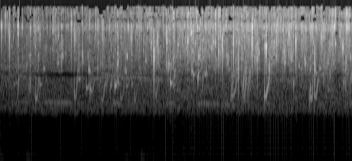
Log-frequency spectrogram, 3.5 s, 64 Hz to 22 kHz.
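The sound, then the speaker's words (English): Water is pushed through a plastic filter housing holding a filter membrane, the housing about twice the size of a 50 pence coin: a steady hissing trickle with fine splashy bubbling that builds slightly louder toward the end. No one speaks. “So then we just push the water through.”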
